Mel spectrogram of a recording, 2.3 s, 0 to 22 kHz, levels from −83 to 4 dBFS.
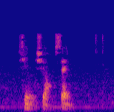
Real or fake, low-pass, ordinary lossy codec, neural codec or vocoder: real; 7.2 kHz; MP3, 32 kbps; none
